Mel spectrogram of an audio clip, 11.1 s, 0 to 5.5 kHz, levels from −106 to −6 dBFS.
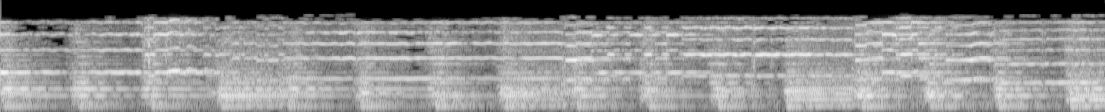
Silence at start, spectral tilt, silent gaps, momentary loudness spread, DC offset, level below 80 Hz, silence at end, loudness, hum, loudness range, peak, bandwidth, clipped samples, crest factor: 0 s; -8 dB/octave; none; 7 LU; under 0.1%; -50 dBFS; 0 s; -17 LUFS; none; 4 LU; -6 dBFS; 4.1 kHz; under 0.1%; 14 dB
